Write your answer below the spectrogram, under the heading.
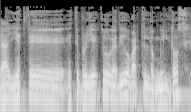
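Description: A man is speaking. The background is quiet. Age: 40s. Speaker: school director and teacher. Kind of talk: radio interview. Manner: halting.

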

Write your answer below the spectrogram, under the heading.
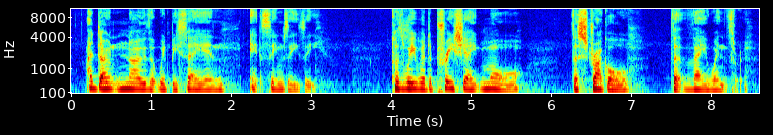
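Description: A woman with a London accent speaks in a somewhat breathy, dark, mellow tone. Her intonation is fairly even, with big swings in loudness and long, frequent pauses. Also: fairly low pitch for a woman. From London, England. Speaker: art gallery owner. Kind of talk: casual interview chat. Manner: talkative, chatty.

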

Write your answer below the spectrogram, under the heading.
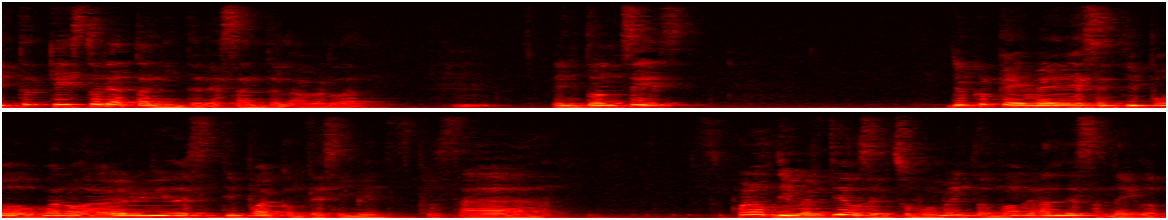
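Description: A man's somewhat breathy, dark, mellow voice, fairly high in pitch, with fairly even intonation, a moderate pace, long and frequent pauses, and audible room echo. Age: 20s. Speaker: podcast host. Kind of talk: interview.

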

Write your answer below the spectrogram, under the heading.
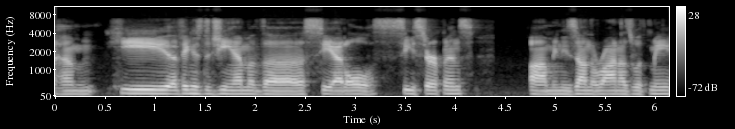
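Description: At a fairly slow pace, a man with a Minnesotan accent talks at a medium pitch in a monotone, flat intonation. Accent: Minnesota. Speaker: online sports sim league player. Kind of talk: casual chat.

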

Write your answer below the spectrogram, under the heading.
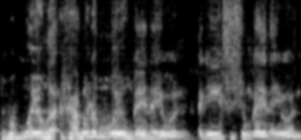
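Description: A man speaks in a dark, mellow tone. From Philippines, Bicol. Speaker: anonymous guest sharing personal story. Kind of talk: personal testimony.

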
